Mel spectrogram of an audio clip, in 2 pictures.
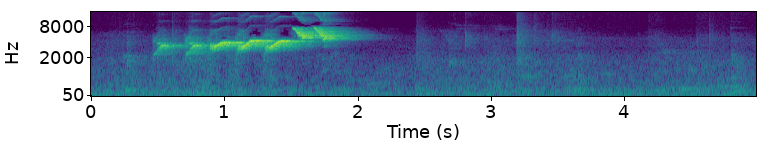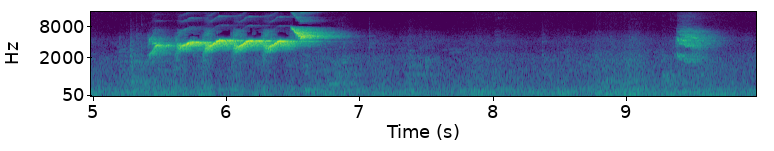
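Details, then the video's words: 'Rápido de bico' style song of a double-collared seedeater used to teach young birds. Two brisk phrases of fast repeated notes, each ending in a higher buzzy flourish, with a faint short note near the end. "Canto para Ensinar Passarinho - Coleiro"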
